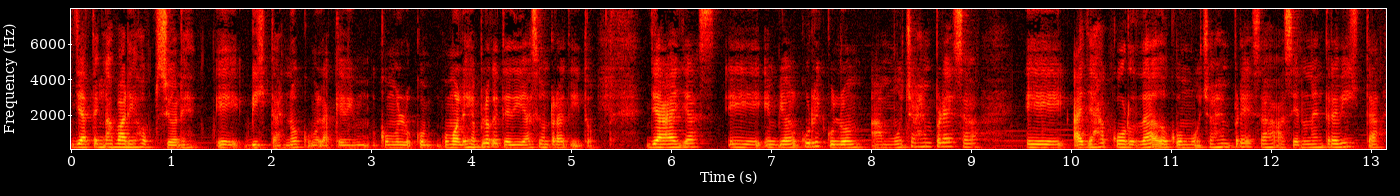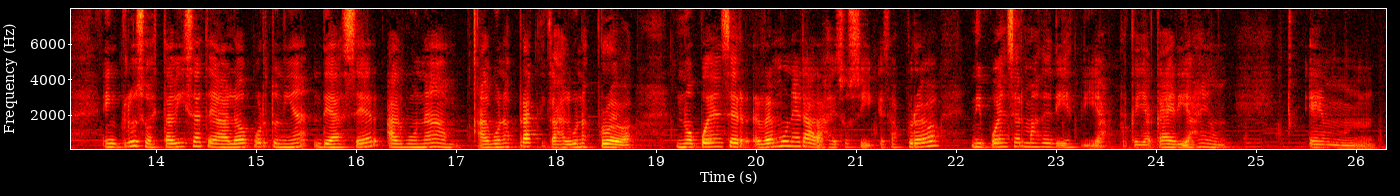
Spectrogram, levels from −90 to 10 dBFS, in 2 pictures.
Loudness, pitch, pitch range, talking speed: -28 LUFS, 190 Hz, 175-205 Hz, 170 wpm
